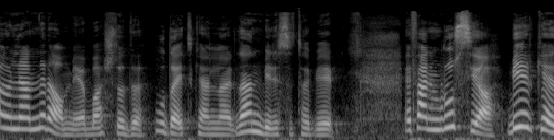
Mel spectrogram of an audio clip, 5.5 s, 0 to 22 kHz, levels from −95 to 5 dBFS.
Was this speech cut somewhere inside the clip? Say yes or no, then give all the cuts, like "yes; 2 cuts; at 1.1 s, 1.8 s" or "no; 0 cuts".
yes; 1 cut; at 1.6 s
